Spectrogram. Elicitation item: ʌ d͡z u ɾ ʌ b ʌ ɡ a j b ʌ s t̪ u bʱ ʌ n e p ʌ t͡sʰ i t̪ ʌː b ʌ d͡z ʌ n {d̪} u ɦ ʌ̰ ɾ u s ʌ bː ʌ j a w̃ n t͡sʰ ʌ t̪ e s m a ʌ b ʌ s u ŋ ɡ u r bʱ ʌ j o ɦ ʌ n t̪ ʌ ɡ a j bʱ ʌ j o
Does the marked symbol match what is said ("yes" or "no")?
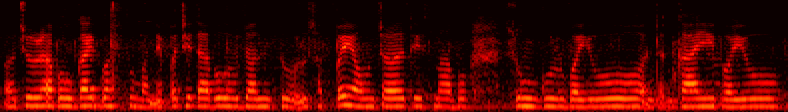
no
